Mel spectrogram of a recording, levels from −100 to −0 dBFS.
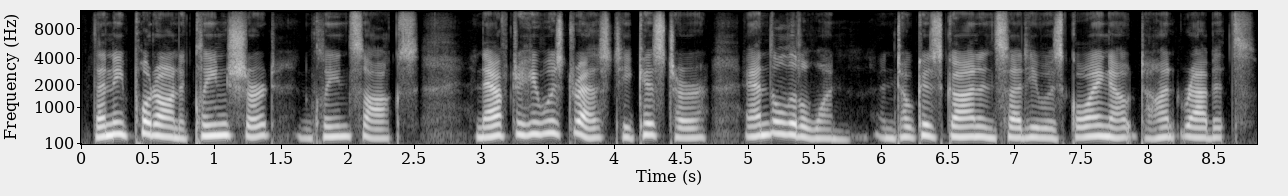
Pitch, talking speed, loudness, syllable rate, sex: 215 Hz, 240 wpm, -17 LUFS, 5.3 syllables/s, female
